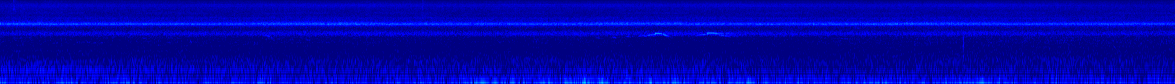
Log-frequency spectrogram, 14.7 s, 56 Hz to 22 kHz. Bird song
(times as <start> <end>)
7.4 9.3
